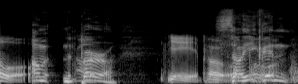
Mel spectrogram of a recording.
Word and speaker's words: Pearl: to say my name right it's Miss p p e a r l p oh miss Pearl yeah Pearl so he can you can put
